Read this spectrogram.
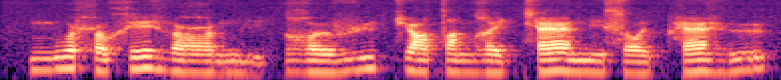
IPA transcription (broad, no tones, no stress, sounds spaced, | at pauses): m u ħ o x e ɦ ɵ ʕ ɵ ŋ͡m i | ʁ ɵ v y c ʉ e̯ tˤ o n ʁ e cʰ æ n i s ɔ e̯ pʰ æ ɦ ʉ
